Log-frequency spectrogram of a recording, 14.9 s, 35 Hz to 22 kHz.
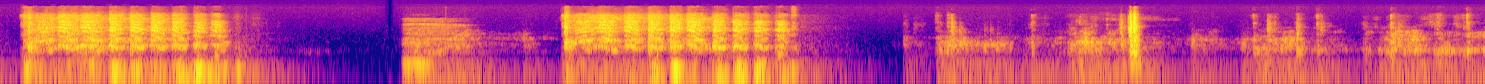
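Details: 1963 Dodge Dart not driven for a long while: starter turns the engine in bursts of about two seconds with a steady chug, but it never catches; crank, no start.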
